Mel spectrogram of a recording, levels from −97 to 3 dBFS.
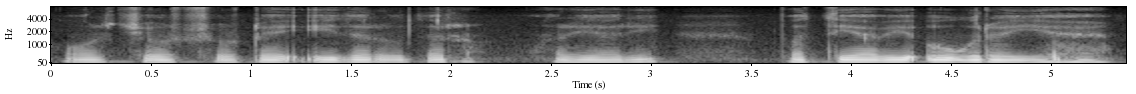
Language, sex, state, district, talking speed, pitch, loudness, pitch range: Hindi, male, Uttar Pradesh, Saharanpur, 135 wpm, 95 Hz, -16 LUFS, 90-100 Hz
